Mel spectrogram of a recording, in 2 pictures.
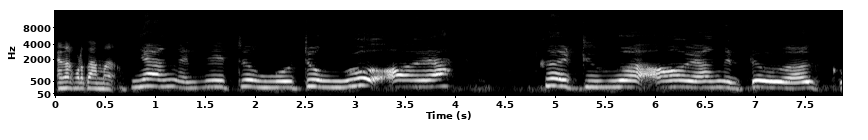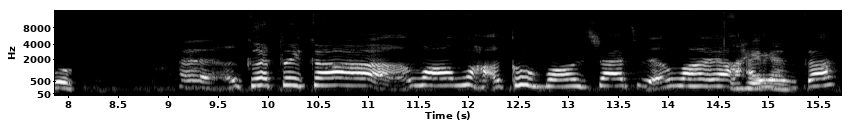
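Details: Young adult woman born in 1998 with oxygen deprivation, diagnosed at age 1 with cerebral palsy, a brain-damage motor disorder affecting gross and fine motor skills; has had speech therapy; dysarthria in cerebral palsy.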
